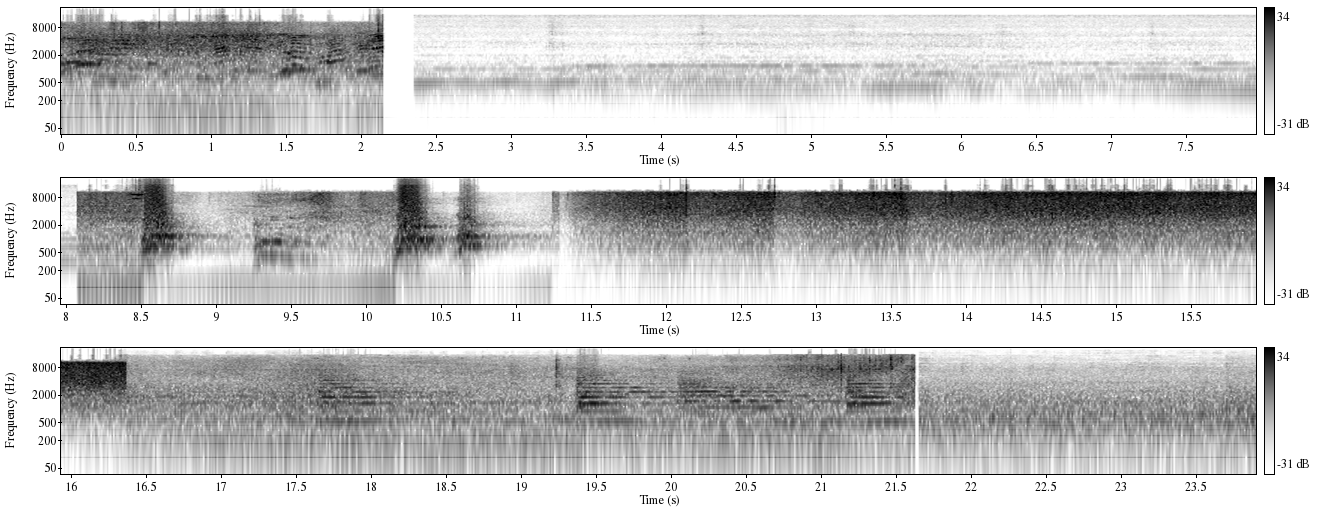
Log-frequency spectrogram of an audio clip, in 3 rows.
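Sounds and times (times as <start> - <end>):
soft ambient music: 2.4 - 8.1
dog barking: 8.5 - 9.6, 10.2 - 11.2
loud steady rushing noise: 12.8 - 23.9.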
